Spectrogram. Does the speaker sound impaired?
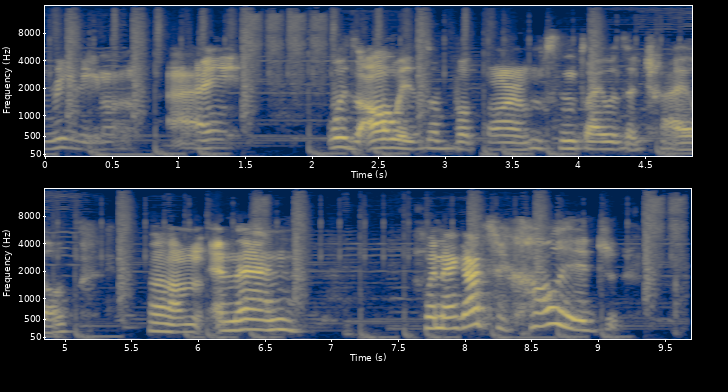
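Yes: cerebral palsy; speaks, controls whole iPhone by iOS voice control, Google Android voice recognition understands better than iOS.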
